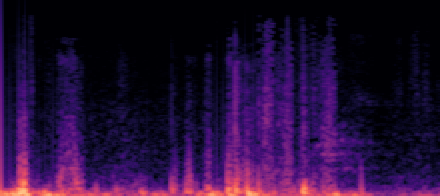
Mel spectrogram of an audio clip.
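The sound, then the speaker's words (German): A ventilation system gives off a continuous rushing hum with deep rumbling low end, unevenly pulsing and throbbing throughout, with no voices over it. “Du hörst das Rauschen. Wir haben Lüftungsanlage und wir müssen das irgendwie hinkriegen.”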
